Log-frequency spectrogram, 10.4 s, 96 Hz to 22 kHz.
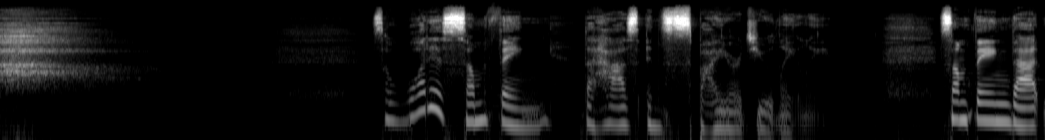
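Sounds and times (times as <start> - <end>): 
loud airy mouth exhale: 0.0 - 1.6
long breath in through the nose during a guided breathing exercise: 0.0 - 1.8, 2.6 - 3.7
speech: 3.8 - 10.4.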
